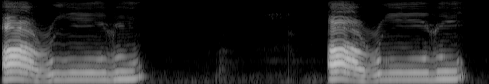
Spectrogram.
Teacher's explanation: حمزہ اور آئین کی ادائیگی میں آپ نے فرق رکھنا ہے۔ اعو، آئین گلے کے درمیان سے نکلے گا، حمزہ جو سینے کی طرف گلے کا حصہ ہے وہاں سے نکلے گا۔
